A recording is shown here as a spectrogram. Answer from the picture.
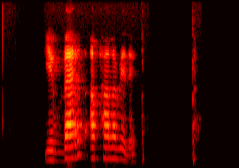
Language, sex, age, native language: Icelandic, female, 50-59, Icelandic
